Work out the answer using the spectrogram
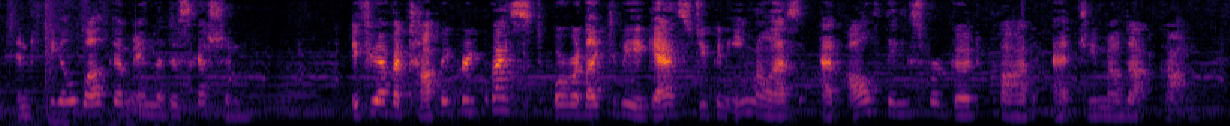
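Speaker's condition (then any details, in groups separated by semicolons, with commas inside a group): No condition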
